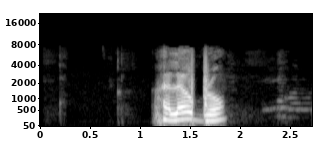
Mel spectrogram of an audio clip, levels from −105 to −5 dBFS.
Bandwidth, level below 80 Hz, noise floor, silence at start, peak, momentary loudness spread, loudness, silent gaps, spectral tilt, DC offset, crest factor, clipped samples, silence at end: 7.2 kHz; -58 dBFS; -88 dBFS; 1.2 s; -2 dBFS; 10 LU; -14 LUFS; none; -7.5 dB/octave; under 0.1%; 16 dB; under 0.1%; 0.9 s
